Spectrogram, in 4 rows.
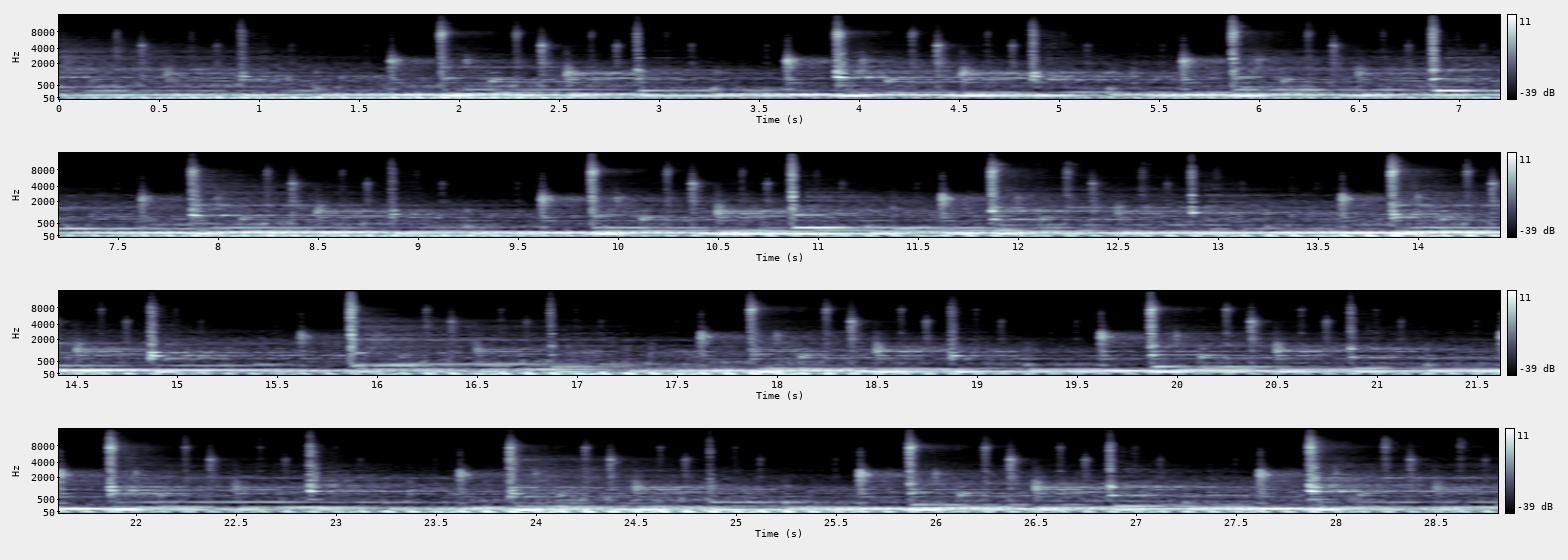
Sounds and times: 0.0s background music 28.8s

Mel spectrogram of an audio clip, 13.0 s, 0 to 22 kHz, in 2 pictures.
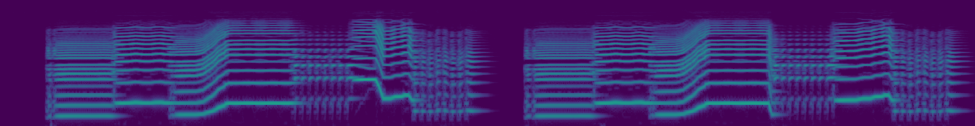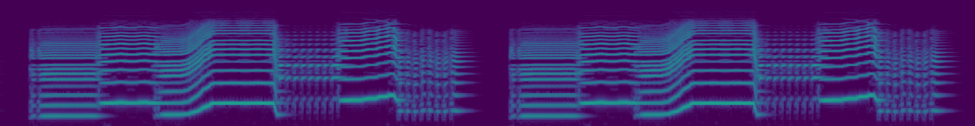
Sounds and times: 0.3s Small violin passage 12.9s

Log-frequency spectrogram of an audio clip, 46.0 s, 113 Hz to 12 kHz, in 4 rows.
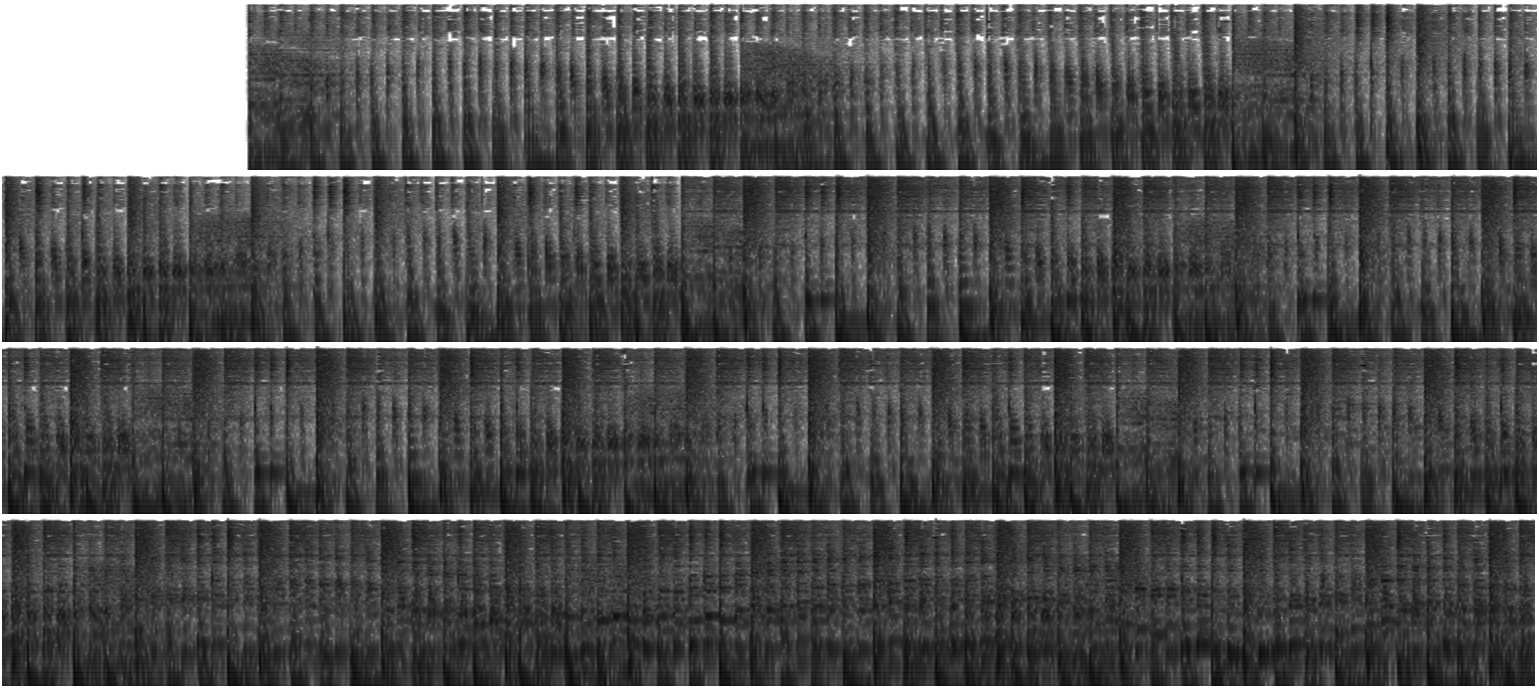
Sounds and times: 1.9s breakbeat 46.0s
15.6s synth 21.8s
26.4s synth 46.0s

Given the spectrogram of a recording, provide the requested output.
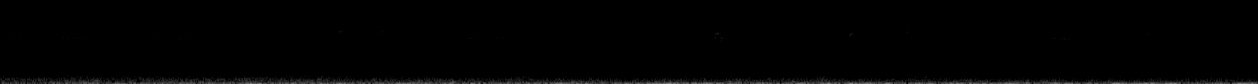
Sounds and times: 0.0s Birds 2.1s
3.0s Birds 5.9s
7.0s Birds 9.4s
10.1s Birds 12.5s

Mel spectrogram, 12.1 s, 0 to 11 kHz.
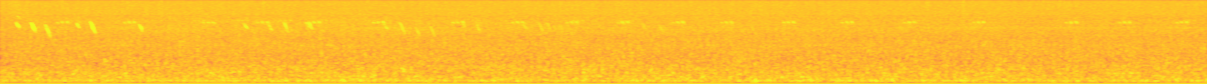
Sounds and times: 0.0s birds 9.2s
0.0s insects 12.0s
0.0s water 12.0s

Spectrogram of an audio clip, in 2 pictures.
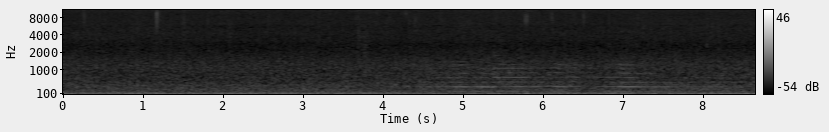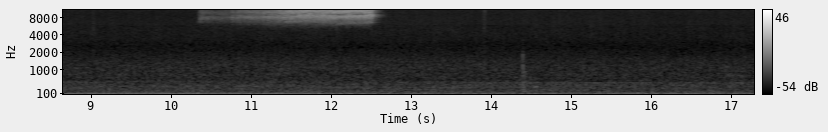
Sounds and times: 10.2s insects 12.8s
10.3s Bush crickets (katudids) chirping 12.7s

